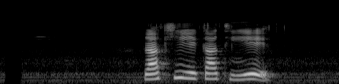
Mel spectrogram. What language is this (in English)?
Nepali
